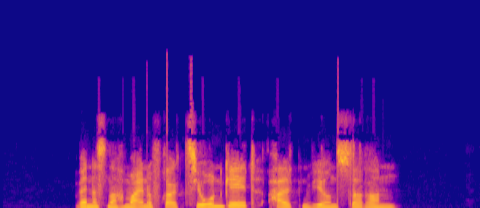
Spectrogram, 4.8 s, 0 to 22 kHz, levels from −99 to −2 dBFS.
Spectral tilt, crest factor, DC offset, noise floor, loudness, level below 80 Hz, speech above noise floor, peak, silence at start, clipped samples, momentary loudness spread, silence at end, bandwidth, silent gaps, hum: -2.5 dB/octave; 18 dB; under 0.1%; -87 dBFS; -18 LUFS; -56 dBFS; 68 dB; -2 dBFS; 0.75 s; under 0.1%; 7 LU; 0.85 s; 14 kHz; none; none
